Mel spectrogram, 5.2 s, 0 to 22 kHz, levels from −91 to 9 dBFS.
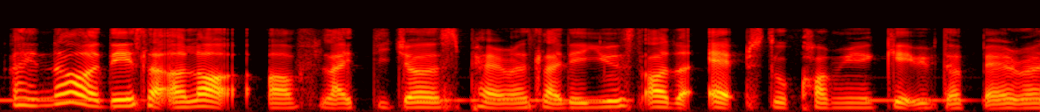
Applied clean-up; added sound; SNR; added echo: neural mask model RNNoise.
